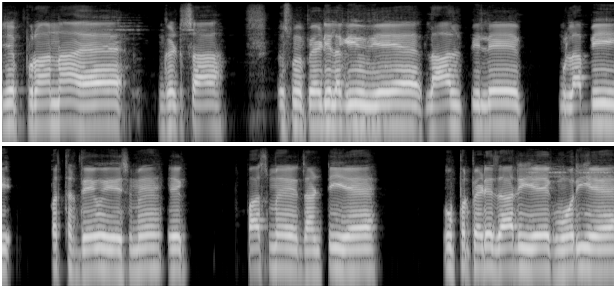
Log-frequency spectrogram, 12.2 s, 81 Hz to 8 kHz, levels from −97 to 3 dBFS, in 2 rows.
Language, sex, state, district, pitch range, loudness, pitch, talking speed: Marwari, male, Rajasthan, Churu, 140-145 Hz, -17 LUFS, 140 Hz, 140 wpm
